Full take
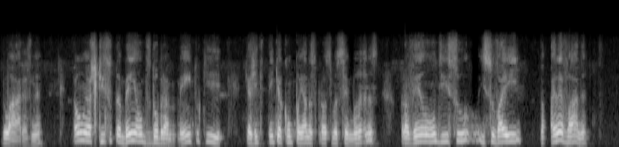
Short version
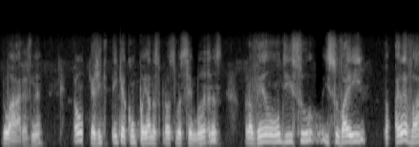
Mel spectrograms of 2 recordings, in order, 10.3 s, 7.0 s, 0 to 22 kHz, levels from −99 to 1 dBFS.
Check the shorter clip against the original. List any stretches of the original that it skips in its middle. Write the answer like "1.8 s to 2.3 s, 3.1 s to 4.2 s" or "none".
1.4 s to 4.0 s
